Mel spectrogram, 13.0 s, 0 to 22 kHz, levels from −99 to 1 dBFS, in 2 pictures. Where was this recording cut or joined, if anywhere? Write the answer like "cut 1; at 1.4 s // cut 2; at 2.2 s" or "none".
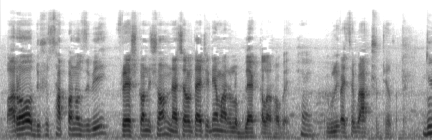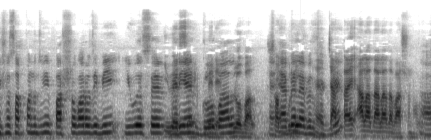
cut 1; at 5.0 s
